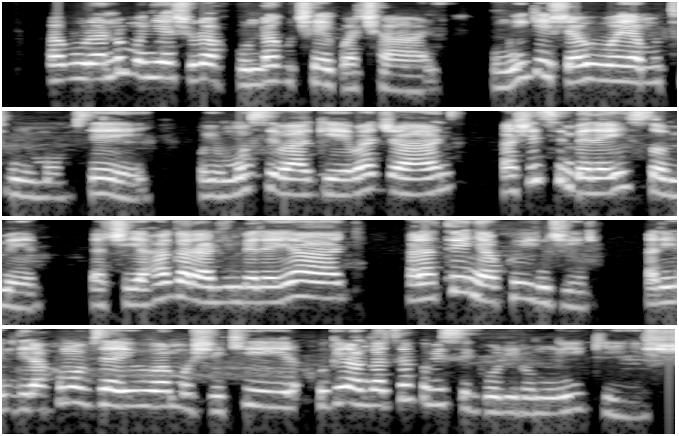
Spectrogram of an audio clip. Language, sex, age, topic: Rundi, female, 36-49, education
